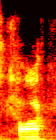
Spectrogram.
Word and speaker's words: Koch: Because, okay, Deep Silver / Koch Media, not Coke. It has nothing to do with the Koch brothers. Okay, like it's not even pronounced that. It's I believe the German pronunciation is Koch Media.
